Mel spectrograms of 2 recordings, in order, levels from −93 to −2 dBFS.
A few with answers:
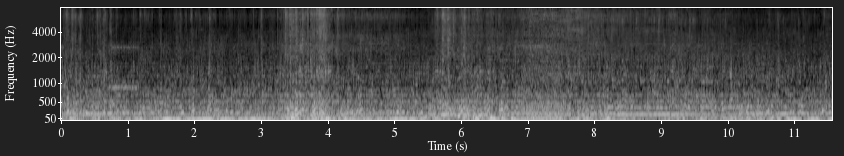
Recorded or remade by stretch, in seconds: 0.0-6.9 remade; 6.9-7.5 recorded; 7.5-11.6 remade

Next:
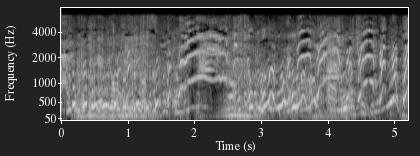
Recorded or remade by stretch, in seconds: 0.0-1.8 recorded; 1.8-5.2 remade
